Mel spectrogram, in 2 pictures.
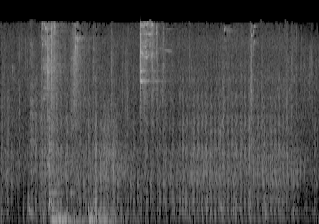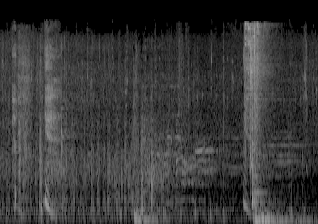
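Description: Gunshots bang out, several times, with a short echo.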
